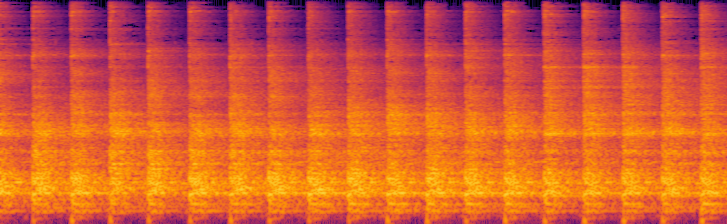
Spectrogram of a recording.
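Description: Rapid hammer blows on the rusted drum shaft of an LG direct-drive front-load washing machine, about three a second, each blow ringing metallically. The shaft is seized with rust from water that got past a failed seal, and is being knocked loose from the tub.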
